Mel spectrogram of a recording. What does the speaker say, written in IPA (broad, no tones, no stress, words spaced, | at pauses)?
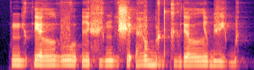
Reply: mʲṳʔɾʲæ lːṳvuʔi fʲṳ mi̤ʃeʔ æ̤vbʲɒɖ kʲṳɾʲɒ lːibvʲeb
